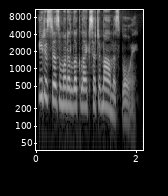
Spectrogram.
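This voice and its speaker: Storybook role: affectionate, cheerful mum, played by a woman, gentle, friendly, raised pitch. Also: very animated, fast, no echo, clean studio sound. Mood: amused. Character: gentle, cheerful, affectionate young boy's mother.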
